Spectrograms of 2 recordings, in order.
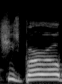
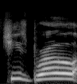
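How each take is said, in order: First: The name is said with an extra middle vowel. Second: The name is said without an extra middle vowel. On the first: The speaker calls it wrong. "I like Cheeseboro, but that's not how you say it" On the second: The speaker calls it right. "I know it's Cheesebro"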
